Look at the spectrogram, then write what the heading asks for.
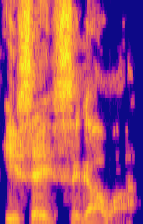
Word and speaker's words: Issei Sagawa: he's definitely twisted this man his name is issei segawa and i got the pronunciation was actually not too bad i think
